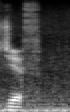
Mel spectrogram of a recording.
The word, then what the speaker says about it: GIF: I personally am a soft G guy.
